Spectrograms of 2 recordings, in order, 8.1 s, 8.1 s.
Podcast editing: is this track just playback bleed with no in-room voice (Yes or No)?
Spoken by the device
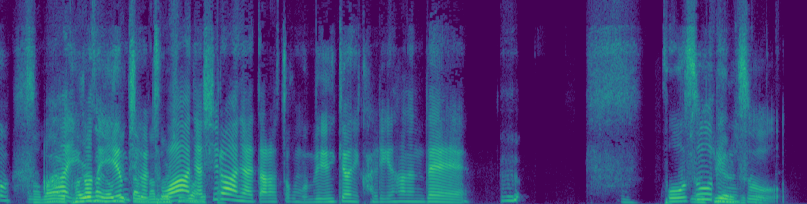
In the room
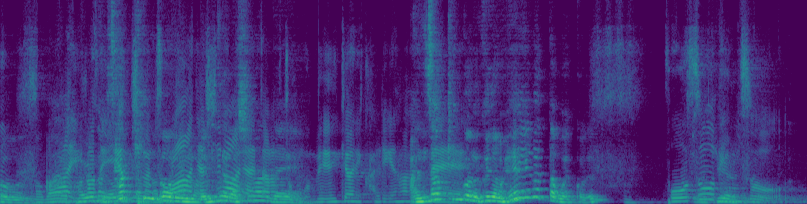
No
